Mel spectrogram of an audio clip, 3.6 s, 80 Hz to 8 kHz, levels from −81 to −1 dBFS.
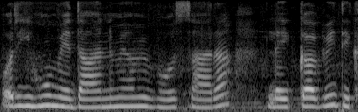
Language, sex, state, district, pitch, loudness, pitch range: Bhojpuri, female, Uttar Pradesh, Deoria, 230 Hz, -31 LUFS, 215-245 Hz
